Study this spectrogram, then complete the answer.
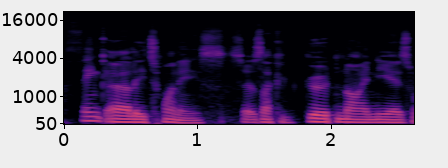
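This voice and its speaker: With a West Country accent, a man speaks at a fairly low pitch in a dark, mellow tone, his pitch varying in an ordinary way, on a very clean recording with a silent background. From South West England, Plymouth. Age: 30s. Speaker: property business owner. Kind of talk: podcast interview. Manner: casual, halting.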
